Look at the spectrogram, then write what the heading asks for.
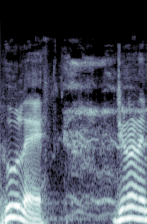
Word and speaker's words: Hole: Mr Sledgehammer but then it but but it's pronounced hulle do you know what I mean yeah and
